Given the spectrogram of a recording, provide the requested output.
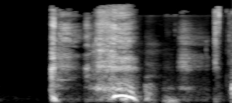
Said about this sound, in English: I'm going to sneeze.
